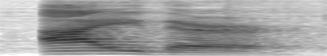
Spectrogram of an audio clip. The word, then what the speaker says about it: either: o la otra y esa palabra either se puede pronunciar también either Okay entonces Qué puedo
